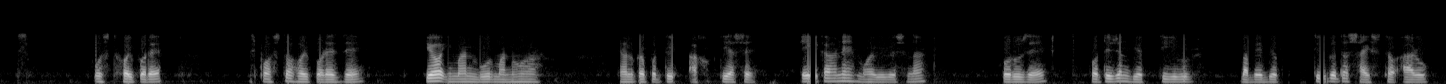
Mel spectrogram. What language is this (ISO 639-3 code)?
asm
